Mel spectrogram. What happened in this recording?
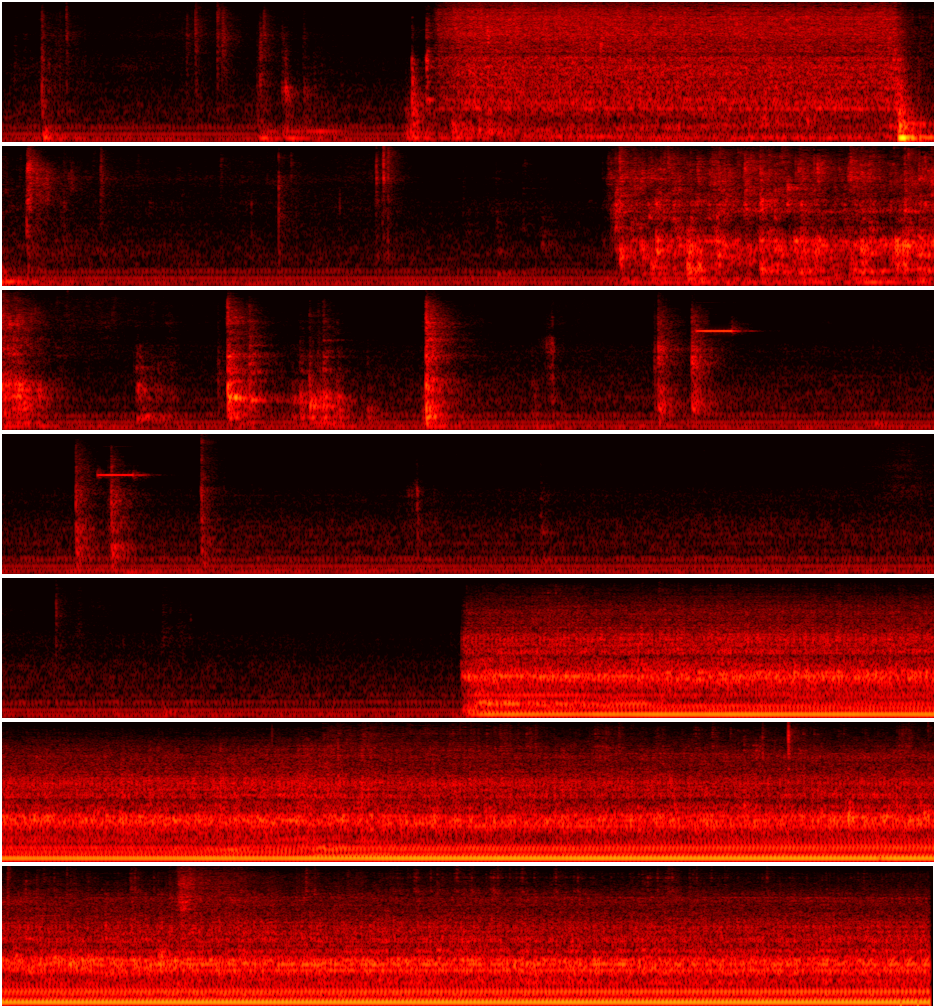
I turned on the tap and filled the water tank. Then I closed the water tank lid and turned on the coffee machine to brew a cup of espresso.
